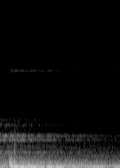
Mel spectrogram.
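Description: Deep sound-design boom from a film trailer's closing: a sudden low hit just after the start, dropping in pitch, then a low rumble that slowly fades.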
